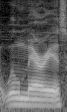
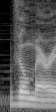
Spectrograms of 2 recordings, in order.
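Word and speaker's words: Vilmerius: We met Joachim von Gratz, chief surgeon at Wilmarius Hospital. Vilmarius is actually pronounced with a V.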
